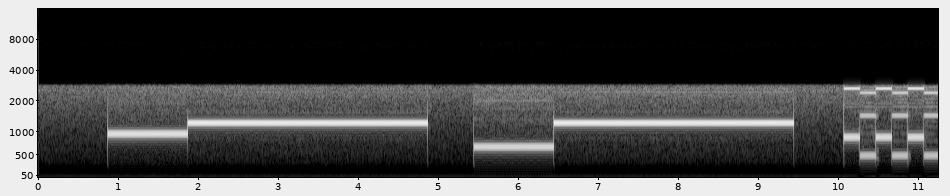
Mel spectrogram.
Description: Two-tone page, heard as a one-second tone, then a three-second tone, about 950 then 1220 Hz, about 670 then 1220 Hz. It is heard from 0.9 to 9.4 s.
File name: wcalert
